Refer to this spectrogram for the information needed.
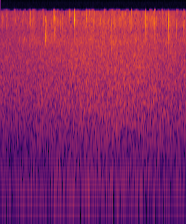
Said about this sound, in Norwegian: Så har det begynt å regne òg. Enda mer klassisk Bergens.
